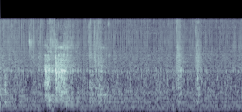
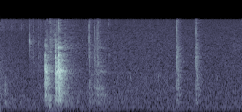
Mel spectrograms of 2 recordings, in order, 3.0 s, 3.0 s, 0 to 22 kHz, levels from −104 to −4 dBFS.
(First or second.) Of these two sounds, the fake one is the first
